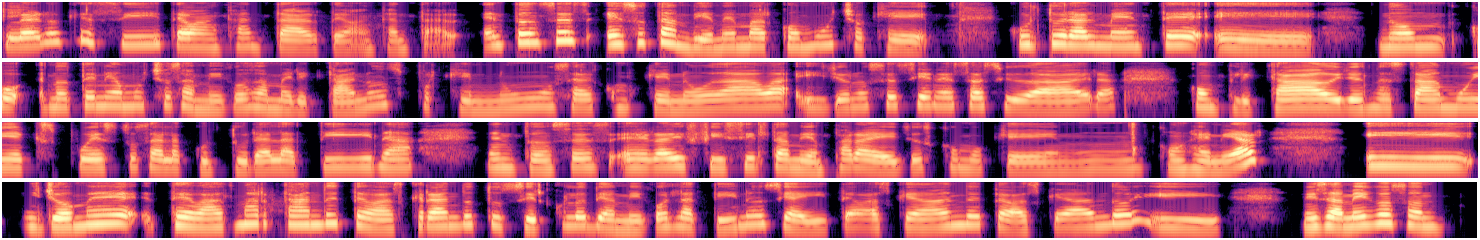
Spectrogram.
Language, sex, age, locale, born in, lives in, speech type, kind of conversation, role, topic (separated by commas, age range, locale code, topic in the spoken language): Spanish, female, 50-54, es-CO, Colombia, United States, conversation, podcast, guest, ¿De qué manera te marcó mudarte a otro país o a otra ciudad?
